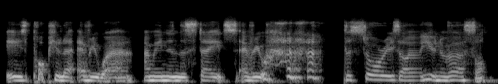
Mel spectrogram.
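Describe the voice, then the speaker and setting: A woman's voice: fairly low pitch, fairly quick, over a noisy crowd. Enthusiastic Englishwoman in conversation. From England. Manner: enthusiastic, effusive. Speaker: author and audio drama producer, interview guest. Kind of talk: conversational interview.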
